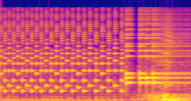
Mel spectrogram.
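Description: Synthesized prize-wheel spinning effect: a fast run of short electronic blips, about ten a second and slowing slightly, then a bright held chime near the end as the wheel lands.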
